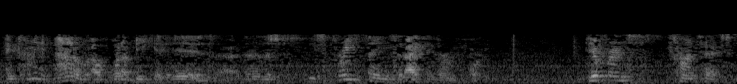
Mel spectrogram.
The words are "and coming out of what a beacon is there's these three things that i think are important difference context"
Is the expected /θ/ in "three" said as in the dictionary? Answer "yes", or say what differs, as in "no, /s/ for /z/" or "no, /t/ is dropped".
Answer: yes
